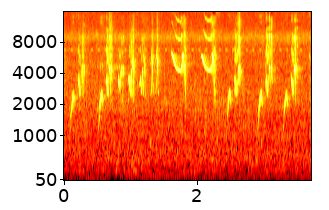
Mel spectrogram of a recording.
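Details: Contest-style fighting Oriental magpie-robin song for training other contest birds: bright upward-swept whistles given in a steady rhythm, with two loud, high, arching slurs near the middle.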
